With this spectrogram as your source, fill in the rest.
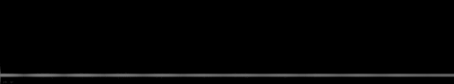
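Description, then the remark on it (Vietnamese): A mindfulness bell's long resonant hum holds one steady, pure tone with faint overtones, sustaining evenly and fading only slightly over several seconds at a soft, quiet level. “mỗi khi nghe tiếng chuông ngừng vàng tôi tự nhắc mình hãy thả lỏng thư giãn và cho qua đi”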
